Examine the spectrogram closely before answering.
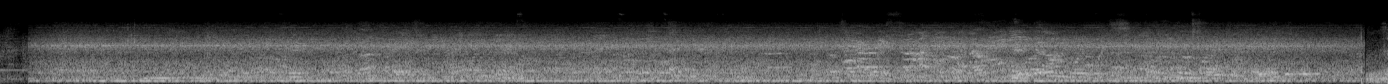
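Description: Jet engines whine and hum steadily.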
